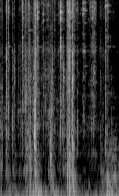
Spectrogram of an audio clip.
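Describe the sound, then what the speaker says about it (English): A bunch of keys jangles and clinks close by in several quick bursts as it is stuffed into a pocket, with no speech. "I always stick my keys in my pocket when I do my belt up."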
